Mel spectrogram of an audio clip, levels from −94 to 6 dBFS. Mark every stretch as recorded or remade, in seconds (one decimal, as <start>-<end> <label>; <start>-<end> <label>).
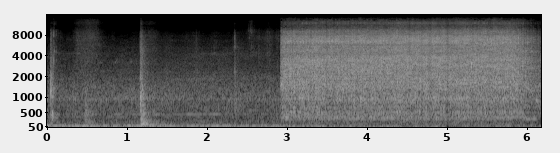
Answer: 0.0-0.9 recorded; 0.9-2.5 remade; 2.5-4.4 recorded; 4.4-5.2 remade; 5.2-6.2 recorded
